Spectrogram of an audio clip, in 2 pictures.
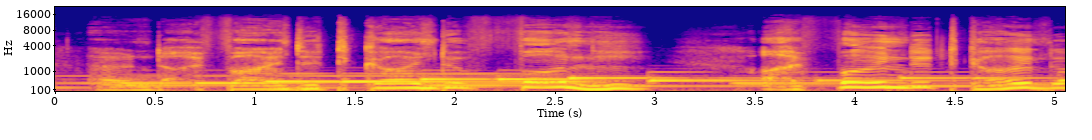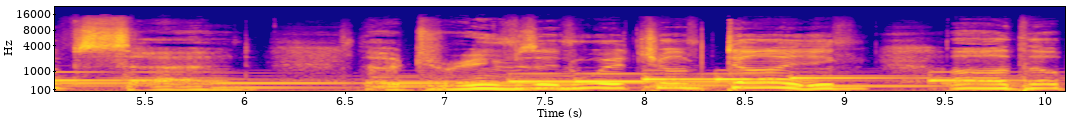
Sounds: Music

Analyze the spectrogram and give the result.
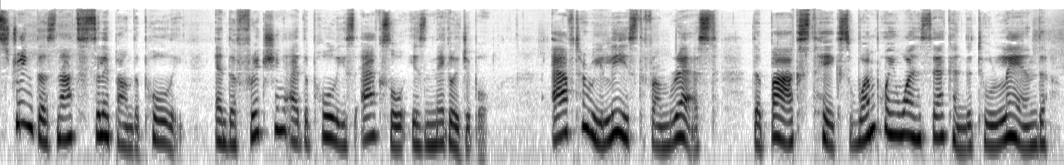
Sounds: Speech

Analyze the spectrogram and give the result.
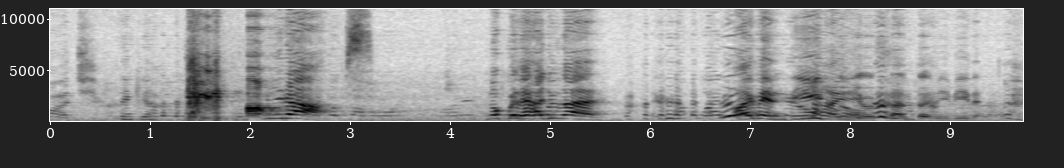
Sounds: Speech

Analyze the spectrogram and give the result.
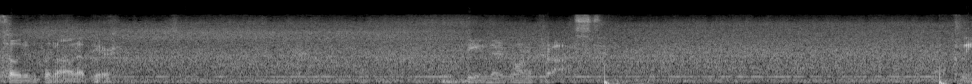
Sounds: Mechanical fan

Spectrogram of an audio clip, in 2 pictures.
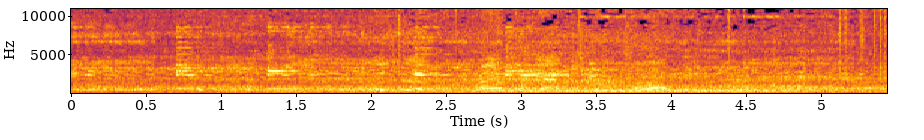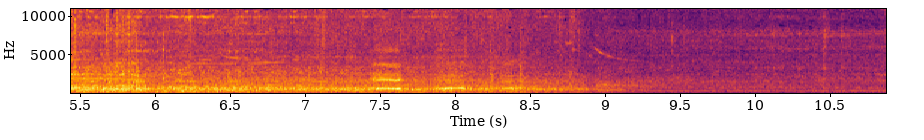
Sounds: Speech

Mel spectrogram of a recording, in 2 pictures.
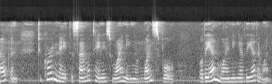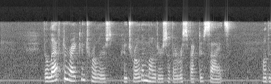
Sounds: Speech

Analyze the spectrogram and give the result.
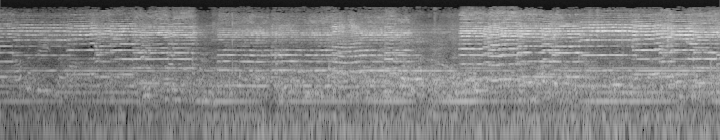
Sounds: playing bagpipes

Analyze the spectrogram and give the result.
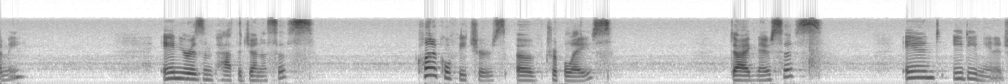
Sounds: Speech

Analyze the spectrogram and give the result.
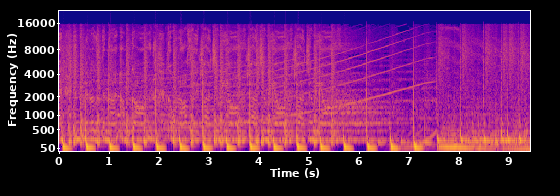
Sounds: Music

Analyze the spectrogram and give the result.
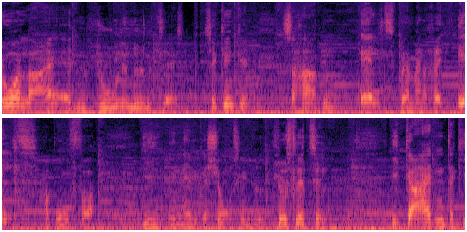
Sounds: Music, Speech

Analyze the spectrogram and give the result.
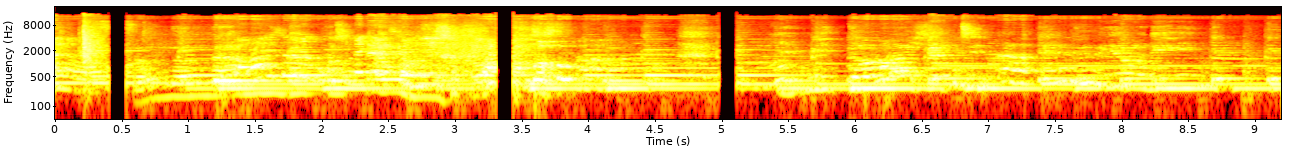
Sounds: Ukulele

